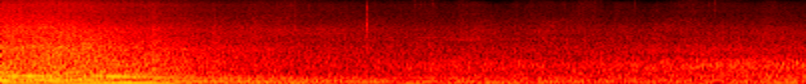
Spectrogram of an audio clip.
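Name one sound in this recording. A truck engine rumbles close by and slowly winds down.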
